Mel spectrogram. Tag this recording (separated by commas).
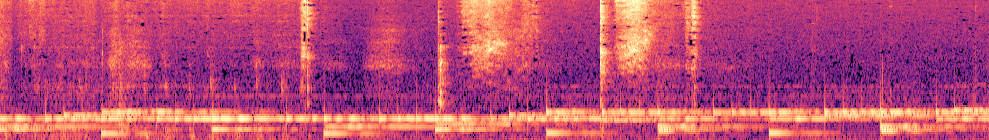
sharpen knife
